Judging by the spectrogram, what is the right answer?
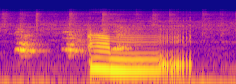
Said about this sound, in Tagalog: Sorry, nag-aaway na yung aso sa labas.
